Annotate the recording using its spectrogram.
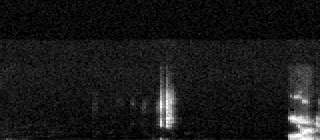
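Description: A single brief click about a second in, against near silence.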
